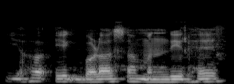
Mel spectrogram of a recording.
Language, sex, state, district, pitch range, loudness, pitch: Hindi, male, Uttar Pradesh, Varanasi, 120-135 Hz, -28 LUFS, 130 Hz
